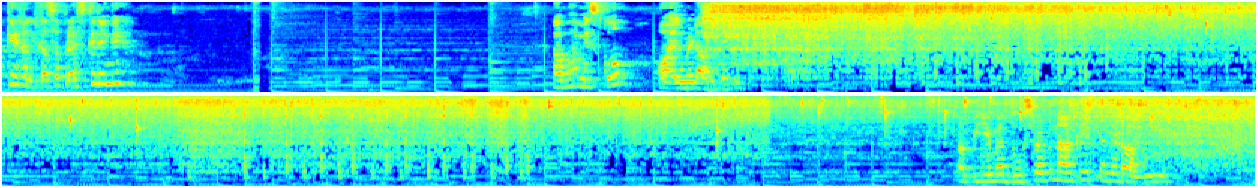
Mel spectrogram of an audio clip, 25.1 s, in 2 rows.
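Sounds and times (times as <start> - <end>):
meat sizzling in a frying pan: 7.0 - 25.0.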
